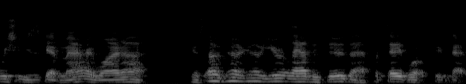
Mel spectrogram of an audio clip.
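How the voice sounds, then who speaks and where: Ordinary pitch variation and a fairly quick pace from a man. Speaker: vlogger. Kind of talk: casual monologue. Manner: loud; halting.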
